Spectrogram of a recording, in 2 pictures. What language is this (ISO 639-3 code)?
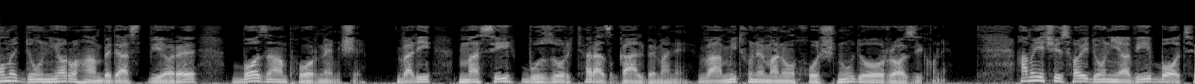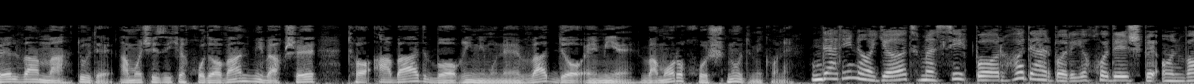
fas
